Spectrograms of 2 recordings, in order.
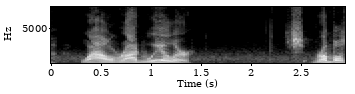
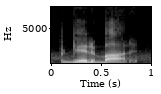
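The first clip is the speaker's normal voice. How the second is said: lightly voiced New York mobster accent; a hint of a tough-guy New York gangster; New York gangster impression; 4 semitones lower than usual. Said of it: "that's my gangster impression".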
